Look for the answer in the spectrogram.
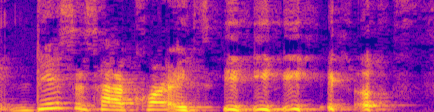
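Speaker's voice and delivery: words breaking up into laughter; laughing. Real, not acted. Telling how crazy he is, dissolving into laughter. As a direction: start the line, then crack up on the end.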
